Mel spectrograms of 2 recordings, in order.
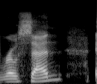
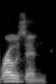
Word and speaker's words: Rosén: I think that's at this point how we pronounce it, Rosén. And I interviewed him last night at WGR and I said Rosen.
